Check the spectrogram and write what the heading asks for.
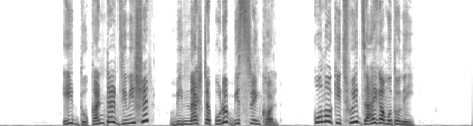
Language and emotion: Bengali, disgusted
